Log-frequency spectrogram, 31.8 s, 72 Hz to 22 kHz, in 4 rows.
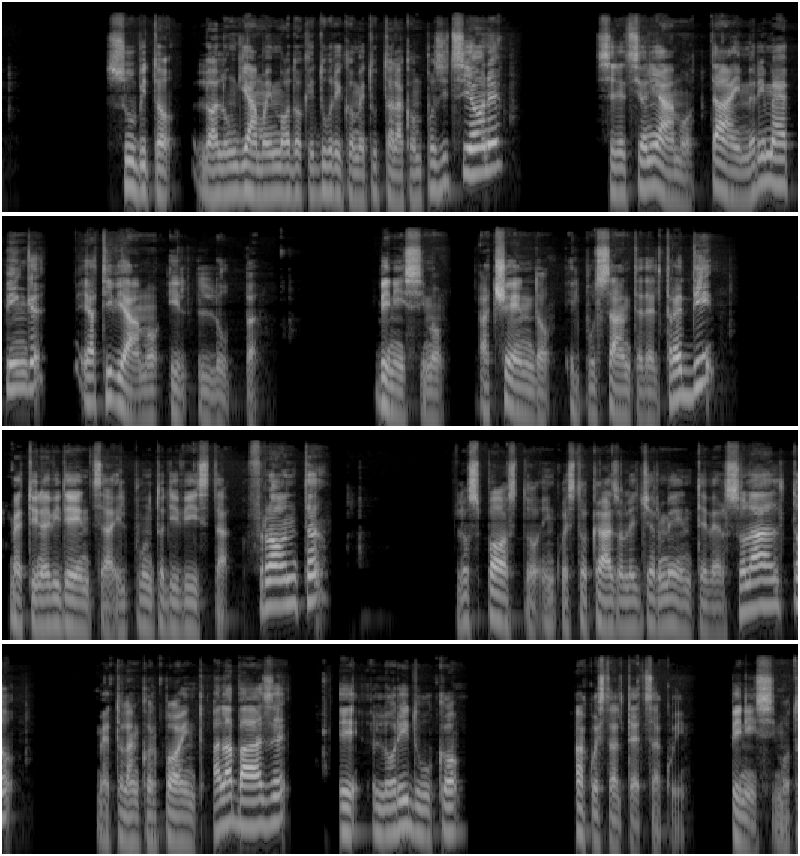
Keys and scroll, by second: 19.4 p, 27.0 s.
